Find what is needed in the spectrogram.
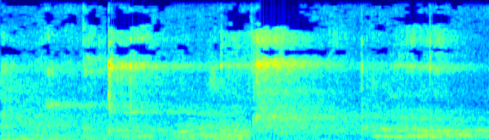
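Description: Faint knocks of a table tennis ball against the bats and bouncing on the table during a rally.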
